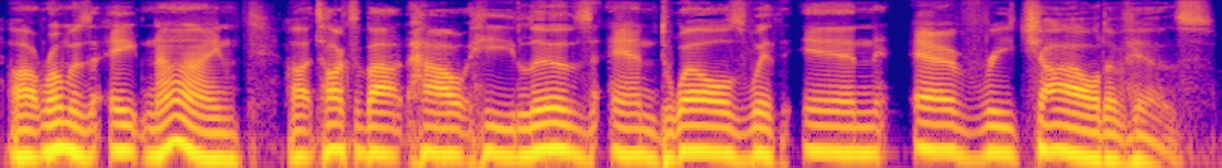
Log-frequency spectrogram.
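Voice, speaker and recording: A middle-aged man with a booming voice, chatting enthusiastically about faith and reading Bible passages aloud. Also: takes it slowly, mellow, smooth, no echo, studio quality. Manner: booming, enthusiastic, acts out quotes.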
